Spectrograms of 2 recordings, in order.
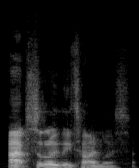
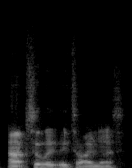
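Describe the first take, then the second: First: Said in the usual way. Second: Softer, a bit faster echo of "Absolutely timeless"; quiet echo. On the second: Shown as a demonstration. Streamer echoing his own praise softly to chat, softer. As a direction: repeat "Absolutely timeless" under your breath, quickly.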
